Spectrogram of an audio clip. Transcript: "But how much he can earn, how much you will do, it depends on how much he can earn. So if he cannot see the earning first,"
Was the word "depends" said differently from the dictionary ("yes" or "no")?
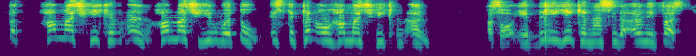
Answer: yes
